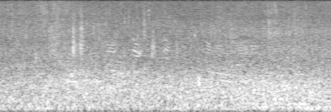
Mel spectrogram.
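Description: Beach ambience: a steady low wash of sea on a shingle shore with faint distant voices.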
